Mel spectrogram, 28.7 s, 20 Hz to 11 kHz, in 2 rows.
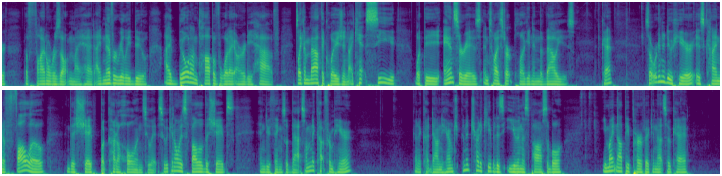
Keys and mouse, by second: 12.2 click, 12.7 d, 20.6-22.1 drag, 27.0-27.9 drag.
